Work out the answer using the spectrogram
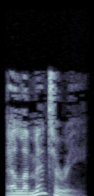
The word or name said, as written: elementary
